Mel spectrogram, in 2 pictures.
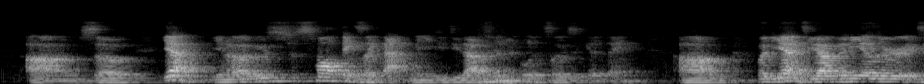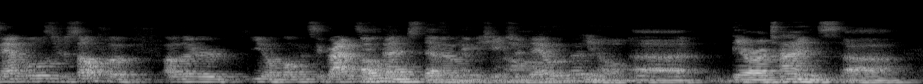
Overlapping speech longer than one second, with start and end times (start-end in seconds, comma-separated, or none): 12.8-15.1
